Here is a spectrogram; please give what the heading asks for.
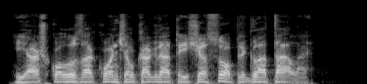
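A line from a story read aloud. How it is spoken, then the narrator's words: Snapping, spoiling for a fight. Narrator (Russian): огрызнулся Зяблик, кровь которого уже закипала в предвкушении близкой схватки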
